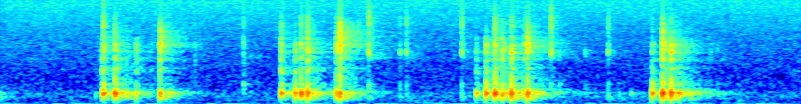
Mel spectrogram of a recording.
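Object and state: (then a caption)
Small round wooden box. A small, hollow, cylindrical box of pale wood is held in both hands while its flat lid is tapped and scratched with long painted nails and fingertips. Four separate clusters of quick, dull, hollow taps sound at a mid pitch, with a faint scratchy edge. Each tap dies away almost at once, and the clusters come at an uneven pace with quiet gaps between them.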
